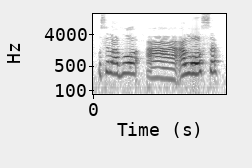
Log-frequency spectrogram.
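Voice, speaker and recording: A high-voiced woman with a Minas Gerais accent gives a relaxed devotional talk. She speaks in a chatty, storytelling way and slips into little acted exchanges as she goes. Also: measured pace. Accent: Minas Gerais Portuguese. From Minas Gerais, Brazil. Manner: conversational, storytelling with acted dialogue. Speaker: preacher.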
